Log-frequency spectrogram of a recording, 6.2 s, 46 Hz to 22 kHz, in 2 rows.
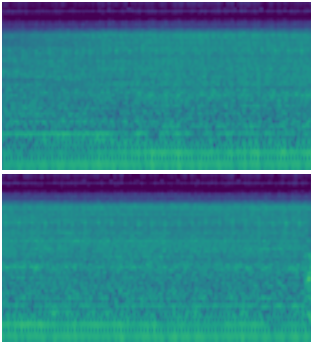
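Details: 2005 Chevrolet Astra 2.0 8v on CNG, 169,000 km, 20W50 oil, first cold start of the day: fast light ticking over the idle, about two or three per second, fading after warm-up; lifter tick suspected, cause unconfirmed.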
